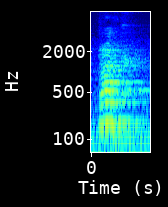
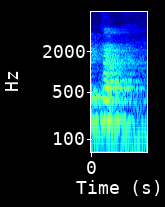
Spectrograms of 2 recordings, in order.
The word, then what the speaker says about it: ट्रक: इसका भी यही नियम है, उच्चारण के समय पहले मूल वर्ण का हम उच्चारण करेंगे, उसके बाद में र का करेंगे। नीचे लग भी रहा है ट्रक, इसको कैसे पढ़ेंगे, ट्रक।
